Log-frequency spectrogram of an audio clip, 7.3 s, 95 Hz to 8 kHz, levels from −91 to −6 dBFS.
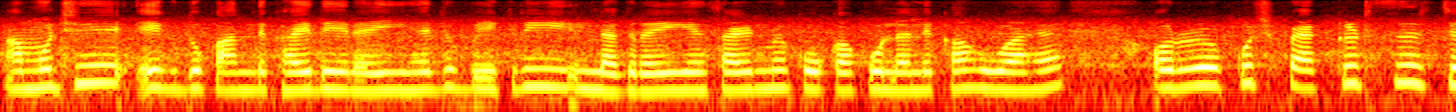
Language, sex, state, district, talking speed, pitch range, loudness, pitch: Hindi, female, Uttar Pradesh, Gorakhpur, 175 wpm, 230-265 Hz, -17 LUFS, 245 Hz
